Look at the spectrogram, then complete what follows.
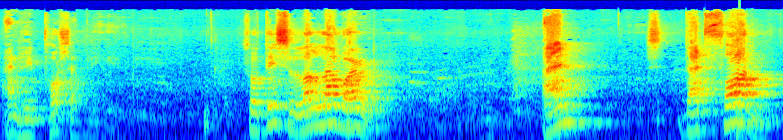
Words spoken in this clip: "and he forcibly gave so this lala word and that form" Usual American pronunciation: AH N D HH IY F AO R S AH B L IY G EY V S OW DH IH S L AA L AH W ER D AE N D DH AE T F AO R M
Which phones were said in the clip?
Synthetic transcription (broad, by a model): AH N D HH IY P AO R S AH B L IY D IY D S OW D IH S L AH L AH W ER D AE N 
